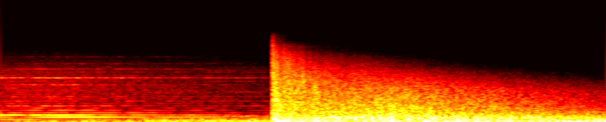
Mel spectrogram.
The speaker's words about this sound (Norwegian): og så kommer det en kjempekraftig eksplosjon, husker jeg.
